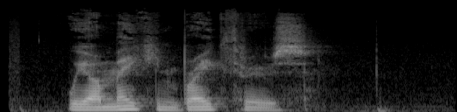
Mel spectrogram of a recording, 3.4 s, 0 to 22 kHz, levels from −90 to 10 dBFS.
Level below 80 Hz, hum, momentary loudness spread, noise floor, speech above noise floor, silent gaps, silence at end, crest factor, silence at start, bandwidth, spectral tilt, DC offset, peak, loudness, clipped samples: -58 dBFS; none; 9 LU; -67 dBFS; 39 dB; none; 0.55 s; 18 dB; 0.5 s; 14.5 kHz; -6.5 dB/octave; under 0.1%; -12 dBFS; -29 LUFS; under 0.1%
